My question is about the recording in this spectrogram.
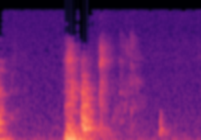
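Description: A toddler breaking wind in bathwater: one short bubbly burst about two-thirds of a second in, followed by a couple of faint small sounds.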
